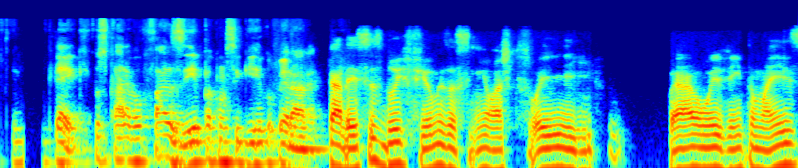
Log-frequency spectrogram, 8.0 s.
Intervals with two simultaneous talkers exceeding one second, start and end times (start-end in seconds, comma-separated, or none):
none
